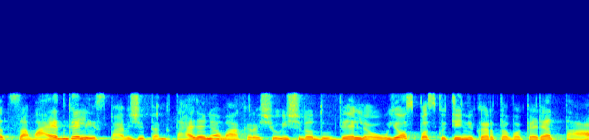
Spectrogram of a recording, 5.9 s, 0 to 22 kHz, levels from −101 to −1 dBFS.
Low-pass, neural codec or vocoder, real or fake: 7.2 kHz; none; real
